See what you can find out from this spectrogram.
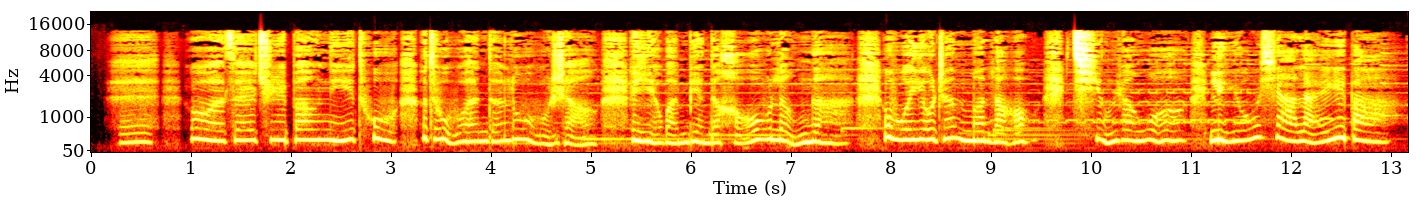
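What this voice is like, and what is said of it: Weak, feeble old voice. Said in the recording (Chinese): “弯着腰，用有气无力的声音说道”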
